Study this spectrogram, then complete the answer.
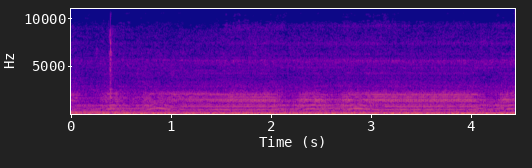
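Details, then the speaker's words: Tesla Model 3, rebuilt salvage car at 1,500 miles with new radiator: steady electric whir with wavering tone over a low hum, pump seemingly trying to push coolant down but radiator won't fill; stops only when main battery is disconnected. "I don't know if you can hear it like there's like a noise coming from here and it look sounds like it's trying to push the coolant downward but it's just not doing"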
